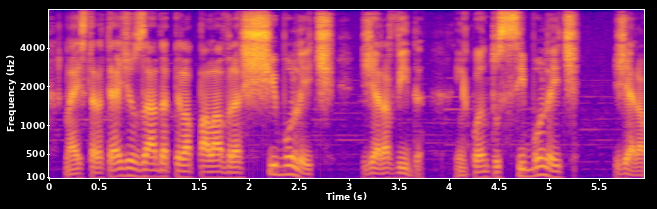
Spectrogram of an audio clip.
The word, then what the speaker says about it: chibolete: de trigo ou cereal porém sibolete era um dialeto efraimita e eles não conseguiam iam articular e pronunciar o som de ch nessa palavra e a pronunciavam de forma diferente Ou seja sibolete aqui no Brasil temos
